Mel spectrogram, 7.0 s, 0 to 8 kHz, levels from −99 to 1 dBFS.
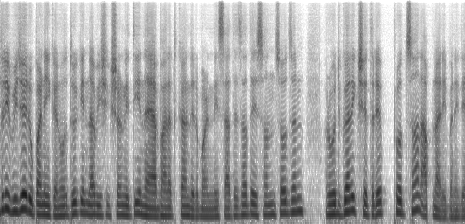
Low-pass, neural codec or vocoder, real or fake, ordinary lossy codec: none; codec, 16 kHz, 0.3 kbps, FocalCodec; fake; none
